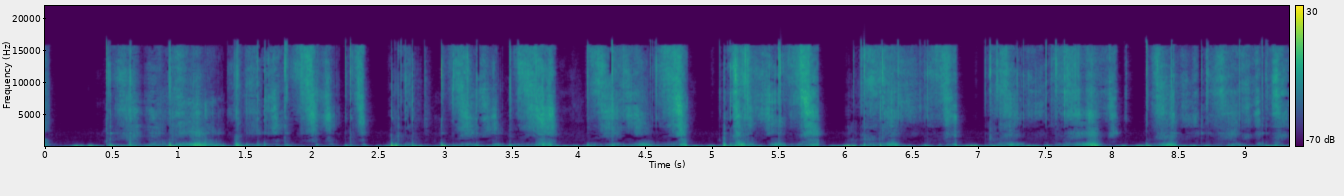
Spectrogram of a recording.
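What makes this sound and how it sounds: Long pointed nails scratch fast and hard across the surface of a large, flat, solid pink Himalayan salt block. The result is dense, gritty rasping in bursts, bright and crackly on top with a low rumbling body, broken by brief silent pauses.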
